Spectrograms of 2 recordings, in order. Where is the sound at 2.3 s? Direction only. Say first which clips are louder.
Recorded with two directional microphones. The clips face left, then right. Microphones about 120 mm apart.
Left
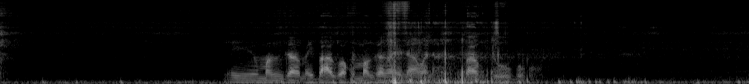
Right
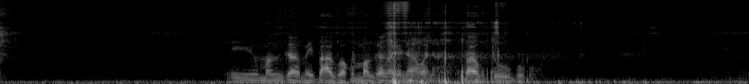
Even; 25° left (ahead or behind).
